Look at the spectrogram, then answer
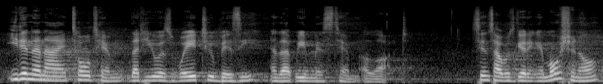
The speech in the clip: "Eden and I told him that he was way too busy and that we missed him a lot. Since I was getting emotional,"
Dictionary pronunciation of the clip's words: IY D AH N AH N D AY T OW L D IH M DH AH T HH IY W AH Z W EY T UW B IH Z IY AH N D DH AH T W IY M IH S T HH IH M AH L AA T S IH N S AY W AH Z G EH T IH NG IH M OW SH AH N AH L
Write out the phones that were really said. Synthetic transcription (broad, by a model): IY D N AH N AY T OW L D IH M DH AH T HH IY W AH Z W EY T UW B IH Z IY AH N DH AH T W IY M IH S T HH IH M AH L AA T S IH N S AY W AH Z G EH T IH NG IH M OW SH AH N L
